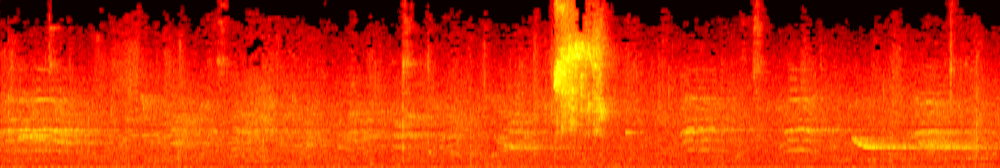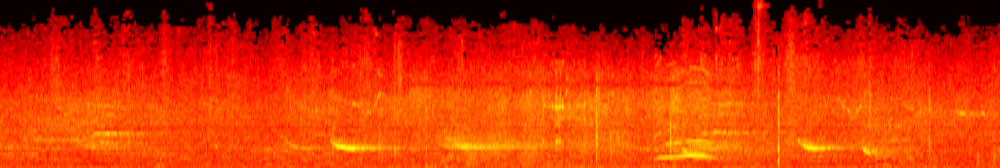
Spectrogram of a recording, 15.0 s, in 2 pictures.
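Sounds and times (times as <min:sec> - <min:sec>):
birds whistling calls: 0:03.9 - 0:06.7.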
